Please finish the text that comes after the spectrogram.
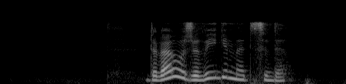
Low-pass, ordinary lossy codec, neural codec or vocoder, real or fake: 7.2 kHz; AAC, 48 kbps; codec, 16 kHz, 0.5 kbps, FunCodec, trained on LibriTTS, 25 frames a second; fake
